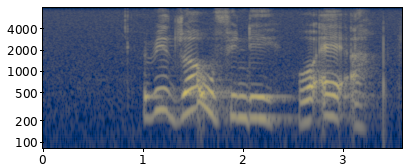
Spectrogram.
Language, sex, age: Venda, female, 24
